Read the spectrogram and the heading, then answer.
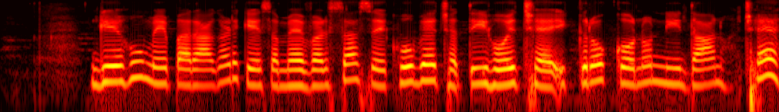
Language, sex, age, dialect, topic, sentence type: Maithili, female, 51-55, Angika, agriculture, question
